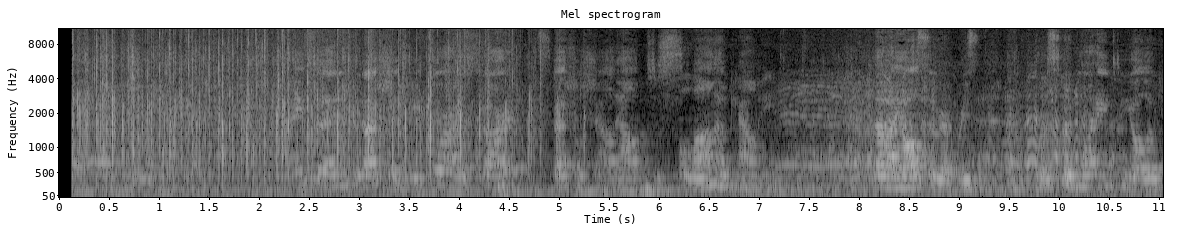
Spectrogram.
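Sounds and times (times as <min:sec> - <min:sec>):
audience clapping: 0:00.1 - 0:05.3.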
